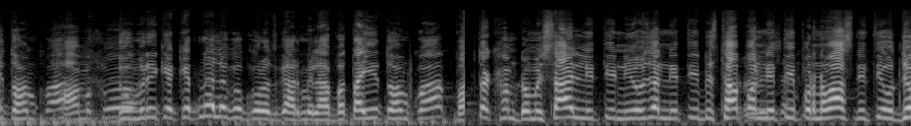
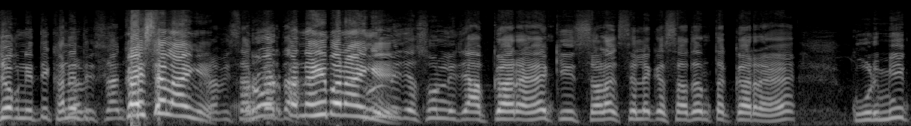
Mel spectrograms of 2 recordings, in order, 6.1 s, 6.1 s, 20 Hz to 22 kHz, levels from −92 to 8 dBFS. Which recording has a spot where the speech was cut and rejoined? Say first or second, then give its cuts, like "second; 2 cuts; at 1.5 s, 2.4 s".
first; 1 cut; at 3.1 s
